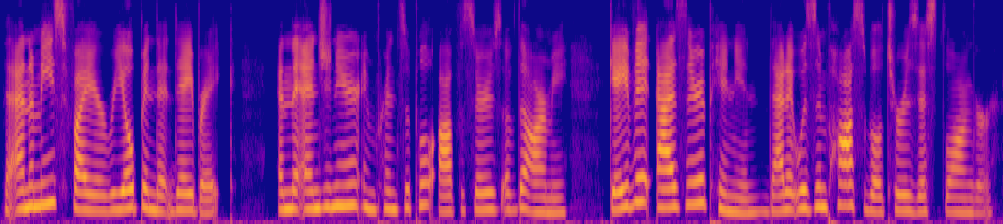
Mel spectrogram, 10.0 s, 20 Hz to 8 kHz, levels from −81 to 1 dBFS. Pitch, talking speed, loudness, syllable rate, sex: 230 Hz, 160 wpm, -20 LUFS, 5.1 syllables/s, female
